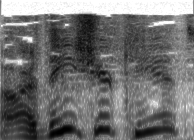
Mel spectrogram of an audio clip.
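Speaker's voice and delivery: irritated, sharp, high-pitched voice.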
